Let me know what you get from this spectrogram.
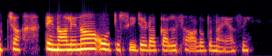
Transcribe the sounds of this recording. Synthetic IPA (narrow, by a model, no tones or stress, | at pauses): t͡ʃʰaːt̪ɪnãːleːnãːoːt̪ʊsĩːd͡ʒeːɽaːkəlsaːlobənaːjaːsiː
